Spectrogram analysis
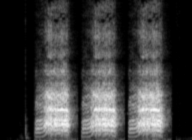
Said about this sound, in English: What kind of bird do you think that was? It was a parrot. Parrots have very colorful wings and big beaks.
